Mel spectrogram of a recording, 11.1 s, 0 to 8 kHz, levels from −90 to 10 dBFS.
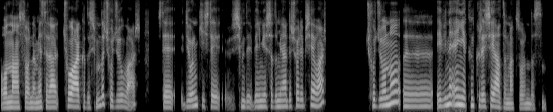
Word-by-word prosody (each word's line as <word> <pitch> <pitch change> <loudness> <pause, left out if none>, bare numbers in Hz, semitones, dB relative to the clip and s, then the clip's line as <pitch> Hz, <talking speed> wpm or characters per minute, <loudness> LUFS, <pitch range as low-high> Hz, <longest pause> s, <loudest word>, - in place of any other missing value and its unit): Ondan 135 +2 +4
sonra 135 -1 -2
mesela 140 0 +1
çoğu 170 -1 +4
arkadaşımın 155 +1 +4
da 225 - +1
çocuğu 155 -5 -4
var. - - -2 0.4
İşte, 140 -1 -1 0.2
diyorum 165 +4 0
ki, 170 - -8
işte, 155 -2 -2 0.2
eee, - - -18
şimdi 150 -3 -3
benim 155 +1 -2
yaşadığım 155 0 -2
yerde 160 0 -1
şöyle 170 0 -2
bir - - -5
şey 190 -3 +2
var. 275 +11 +2 0.8
Çocuğunu, 195 +11 +2
eee, 165 0 -3
evine 185 +8 +2
en 210 0 +6
yakın 185 -2 +2
kreşe 165 -1 +1
yazdırmak 125 -7 +1
zorundasın. 115 -3 -7
160 Hz, 155 wpm, -26 LUFS, 140-175 Hz, 0.8 s, en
